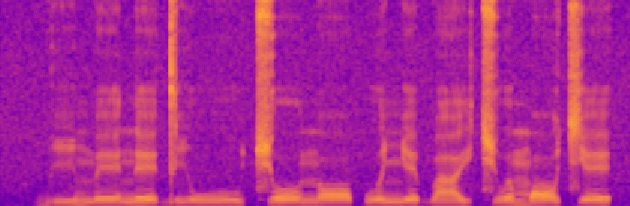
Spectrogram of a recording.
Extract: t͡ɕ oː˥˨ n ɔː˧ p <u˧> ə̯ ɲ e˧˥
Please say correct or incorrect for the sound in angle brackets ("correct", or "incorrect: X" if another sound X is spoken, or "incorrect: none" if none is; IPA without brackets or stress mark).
correct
